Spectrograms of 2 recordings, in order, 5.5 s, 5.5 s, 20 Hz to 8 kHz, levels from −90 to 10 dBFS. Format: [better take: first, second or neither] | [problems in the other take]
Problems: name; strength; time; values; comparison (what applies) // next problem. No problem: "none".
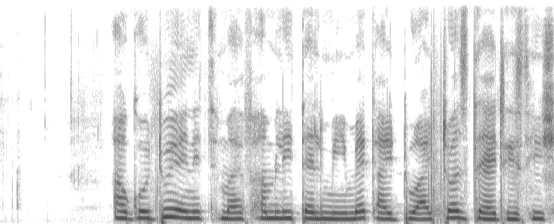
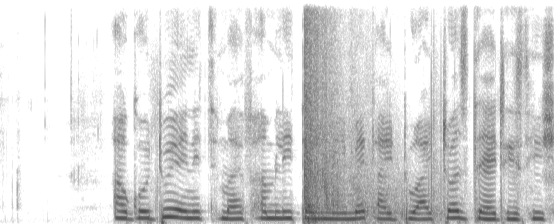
first | background sound (Gunshot, gunfire); 6 dB below the speech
